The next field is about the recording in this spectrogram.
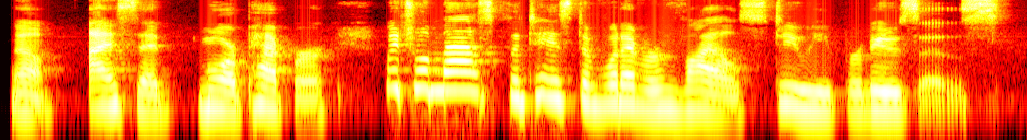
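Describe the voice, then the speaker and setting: A woman's voice: medium pitch, very animated, normal speed, lightly acted. A woman reading a storybook part as a cheeky, melodramatic young man who teases and plays mournful. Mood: teasing. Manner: theatrical, mock-mournful, teasing.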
